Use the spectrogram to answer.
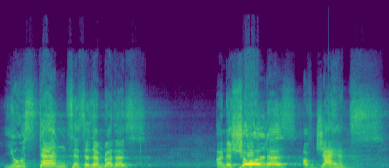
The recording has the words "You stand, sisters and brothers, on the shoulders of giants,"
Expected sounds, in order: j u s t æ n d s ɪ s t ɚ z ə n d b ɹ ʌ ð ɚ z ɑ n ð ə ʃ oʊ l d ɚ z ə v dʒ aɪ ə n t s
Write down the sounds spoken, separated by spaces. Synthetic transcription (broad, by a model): j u s t æ n d s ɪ s t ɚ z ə n b ɹ ʌ ð ɚ z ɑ n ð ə ʃ oʊ l d ɚ z ə v dʒ aɪ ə n t s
